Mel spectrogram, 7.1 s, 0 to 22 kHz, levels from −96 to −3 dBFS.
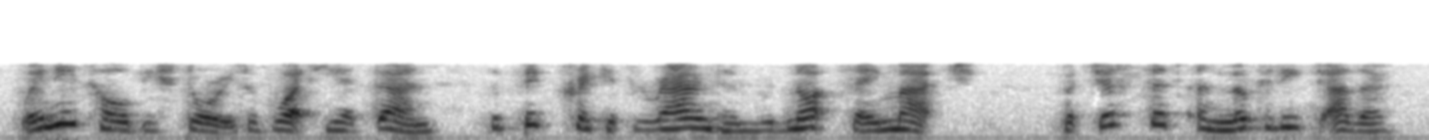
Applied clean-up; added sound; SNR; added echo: none; none; none; none.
